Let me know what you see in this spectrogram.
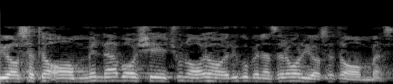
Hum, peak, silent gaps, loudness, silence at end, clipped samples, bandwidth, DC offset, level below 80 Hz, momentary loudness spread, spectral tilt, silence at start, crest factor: none; -4 dBFS; none; -19 LUFS; 0 s; under 0.1%; 6.2 kHz; under 0.1%; -74 dBFS; 4 LU; -5 dB/octave; 0 s; 14 dB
